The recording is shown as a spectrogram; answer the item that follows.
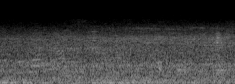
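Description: Steady background noise of a large indoor exhibition hall, with indistinct voices in it.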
